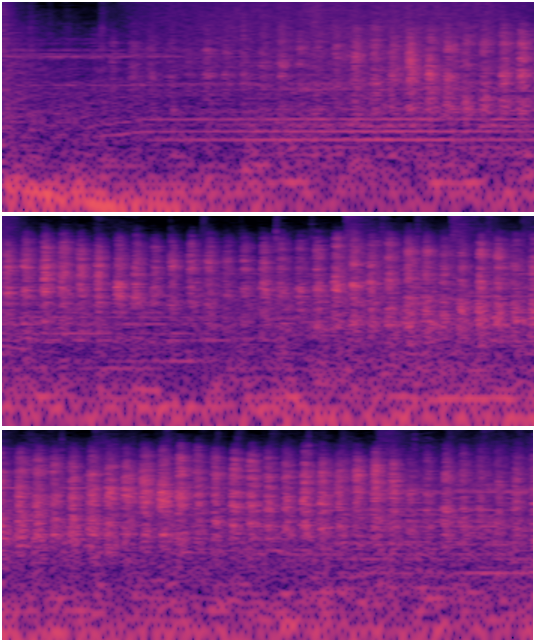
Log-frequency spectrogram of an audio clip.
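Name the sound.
packed train speeding along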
